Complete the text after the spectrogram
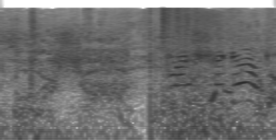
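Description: An explosion booms and fire roars.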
